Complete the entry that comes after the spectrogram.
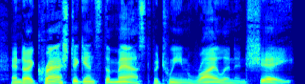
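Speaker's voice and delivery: usual speaking voice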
